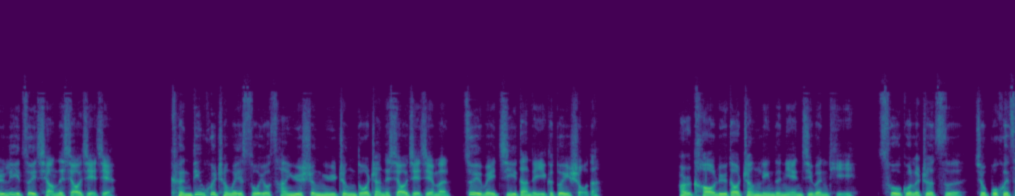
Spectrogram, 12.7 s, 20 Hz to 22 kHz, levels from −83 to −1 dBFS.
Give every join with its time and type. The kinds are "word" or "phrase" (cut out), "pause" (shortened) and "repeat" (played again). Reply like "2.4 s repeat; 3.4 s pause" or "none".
10.8 s pause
